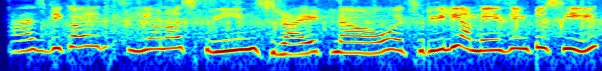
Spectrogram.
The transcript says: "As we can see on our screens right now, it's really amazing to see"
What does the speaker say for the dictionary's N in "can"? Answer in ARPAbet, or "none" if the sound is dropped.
L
